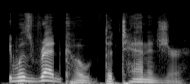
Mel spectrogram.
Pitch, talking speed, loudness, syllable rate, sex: 115 Hz, 160 wpm, -21 LUFS, 5.0 syllables/s, male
